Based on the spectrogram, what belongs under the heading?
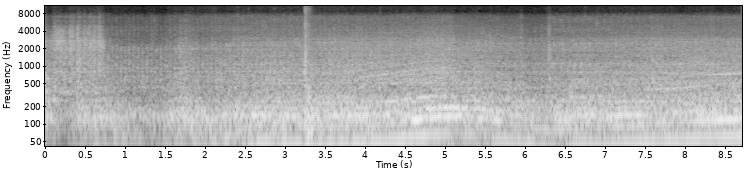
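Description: Yellow Ambassador taxi's engine running as the car pulls away, with street traffic noise around it. A single door clunk about three seconds in.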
